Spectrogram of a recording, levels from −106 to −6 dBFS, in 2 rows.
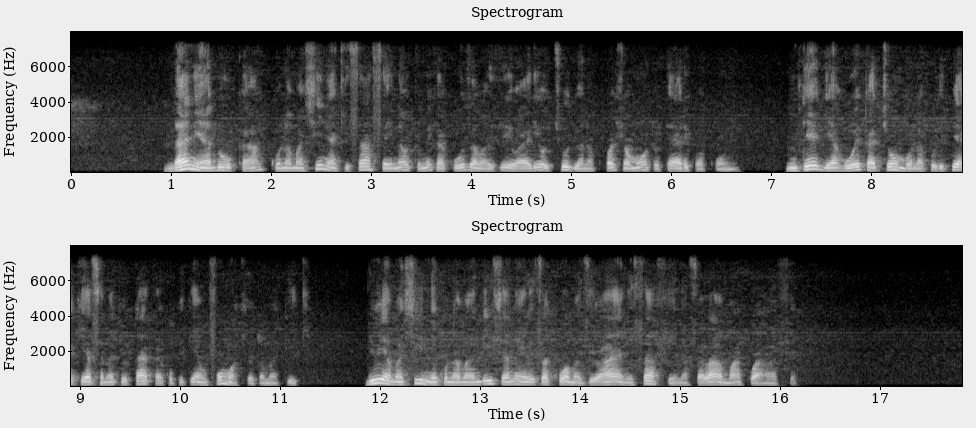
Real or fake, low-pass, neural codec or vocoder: real; 7.2 kHz; none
